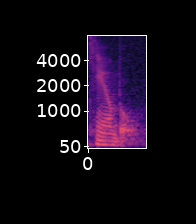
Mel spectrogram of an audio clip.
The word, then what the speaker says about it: candle: E aí você já mata por que cable o A tem som de A e por que candle o A tem som de E.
